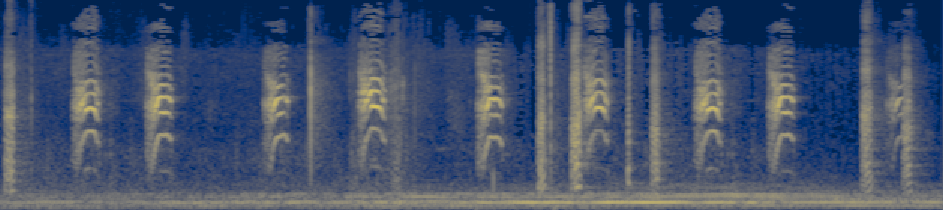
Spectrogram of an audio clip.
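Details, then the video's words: Lure call of a Papuan magpie-robin: nasal, bowed harmonic notes repeated roughly every second, with a few crisp clicks between them over a faint low hum. "Suara Pikat Burung Murai Papua Full Gacor"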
